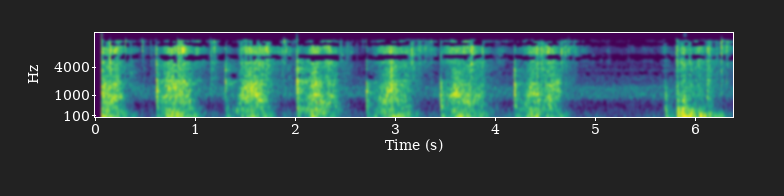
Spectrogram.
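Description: A small purple piece of soap is rubbed by fingertips with long nails across the fine holes of a painted metal box grater. It makes a steady run of dry scraping, rasping strokes with a low, grainy body. There is a quieter pause near the end before one last stroke.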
